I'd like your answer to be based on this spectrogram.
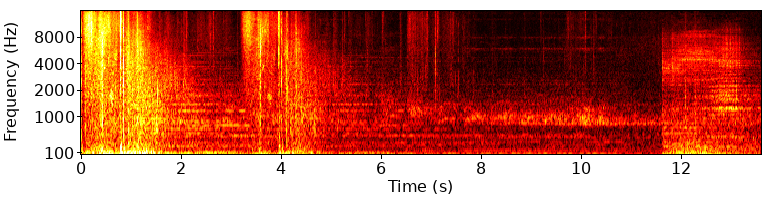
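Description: Confringo fire-spell blasts in Hogwarts Legacy go off in heavy booming bursts, two big hits early followed by a fading rumble and another burst near the end, with a voice heard between them.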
